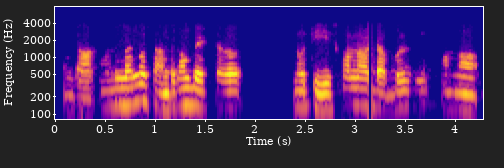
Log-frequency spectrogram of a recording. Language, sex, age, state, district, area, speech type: Telugu, male, 18-30, Andhra Pradesh, Eluru, rural, conversation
